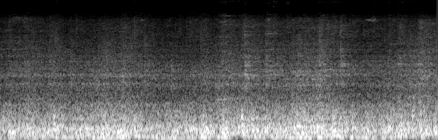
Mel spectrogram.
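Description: A passenger train, likely the Navjeevan Express, rumbles steadily past near Gudur Junction on the line from the Chennai side, with continuous wheel and carriage noise and faint clickety-clack throughout, no voices.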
